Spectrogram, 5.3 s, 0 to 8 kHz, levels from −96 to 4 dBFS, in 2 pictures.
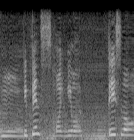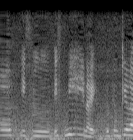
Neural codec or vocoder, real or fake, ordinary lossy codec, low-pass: codec, 16 kHz, 0.8 kbps, ZipCodec; fake; none; 7.2 kHz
